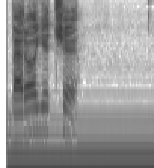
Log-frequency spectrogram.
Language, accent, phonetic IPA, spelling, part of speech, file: Persian, Iran, [bæɾɑ jɛ t͡ʃɛ], برای چه, adverb, Fa-برای چه.ogg
- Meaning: why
